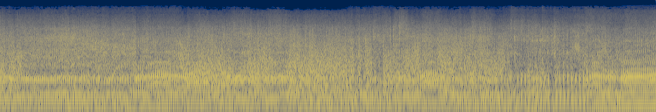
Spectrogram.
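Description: Tyres thump and crunch over a bumpy dirt trail.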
